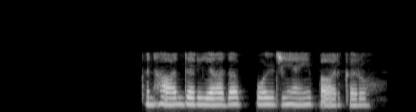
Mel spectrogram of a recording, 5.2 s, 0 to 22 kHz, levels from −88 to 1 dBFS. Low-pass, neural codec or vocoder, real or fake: 3.6 kHz; vocoder, 24 kHz, 100 mel bands, Vocos; fake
